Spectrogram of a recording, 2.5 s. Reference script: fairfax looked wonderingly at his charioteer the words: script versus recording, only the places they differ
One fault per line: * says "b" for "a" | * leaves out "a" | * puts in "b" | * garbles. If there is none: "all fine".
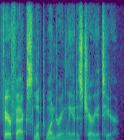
all fine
